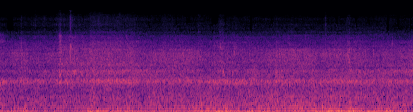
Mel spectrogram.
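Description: Wind buffeting the action camera's microphone over sea water rushing and splashing around a stand-up paddleboard as it moves through breaking whitewater, a steady noisy rumble throughout.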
